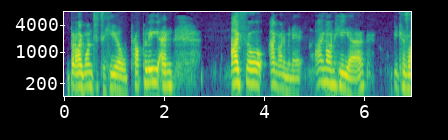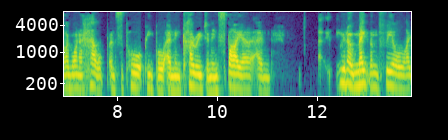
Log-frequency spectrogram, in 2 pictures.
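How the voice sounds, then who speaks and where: A southern English accent, ordinary pitch variation, and a dry, close sound with no echo. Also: woman, fairly low pitch for a woman. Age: 50s. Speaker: mental health advocate. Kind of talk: casual interview chat.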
